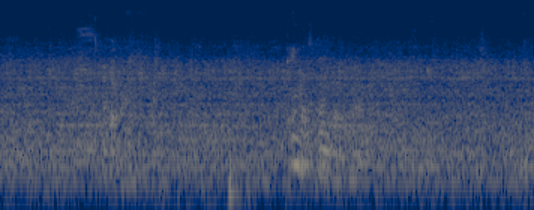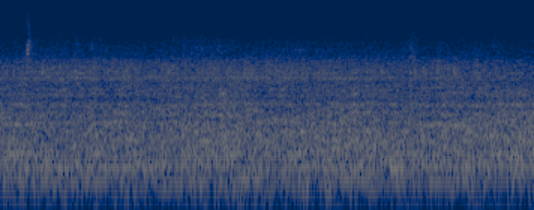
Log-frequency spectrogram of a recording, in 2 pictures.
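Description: A stormy sea roars steadily through loudspeakers.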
